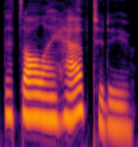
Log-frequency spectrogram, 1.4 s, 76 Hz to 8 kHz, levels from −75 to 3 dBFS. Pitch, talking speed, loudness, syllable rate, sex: 180 Hz, 260 wpm, -16 LUFS, 4.6 syllables/s, female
